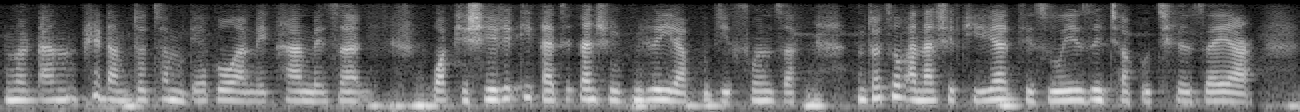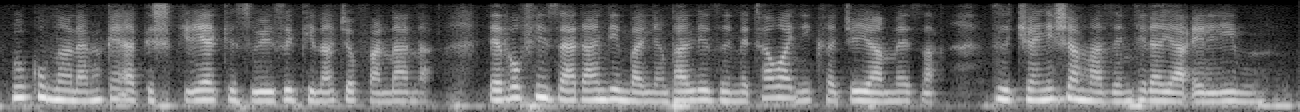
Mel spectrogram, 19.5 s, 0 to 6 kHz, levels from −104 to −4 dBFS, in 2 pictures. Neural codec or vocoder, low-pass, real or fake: codec, 16 kHz, 0.5 kbps, FunCodec, trained on Chinese and English, 25 frames a second; 5.4 kHz; fake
